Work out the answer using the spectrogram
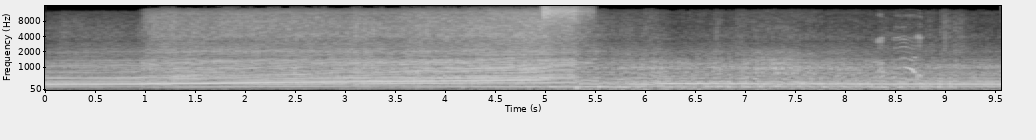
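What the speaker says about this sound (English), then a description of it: "First time I've ever floored the car." A 1999 Kenne Bell Cobra engine is floored at full throttle, its loud rising roar climbing steadily for several seconds before easing back, with a voice speaking briefly over it.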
